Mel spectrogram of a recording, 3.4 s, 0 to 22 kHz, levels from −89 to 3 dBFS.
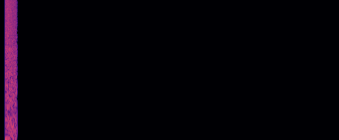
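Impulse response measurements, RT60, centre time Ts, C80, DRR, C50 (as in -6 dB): no single decay rate, 48 ms, 6.5 dB, -15.0 dB, 1.0 dB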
